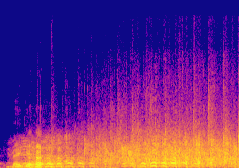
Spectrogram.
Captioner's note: audience applauds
